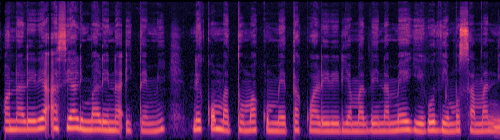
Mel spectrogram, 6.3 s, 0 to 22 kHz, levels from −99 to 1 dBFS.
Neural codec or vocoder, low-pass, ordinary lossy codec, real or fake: none; none; none; real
